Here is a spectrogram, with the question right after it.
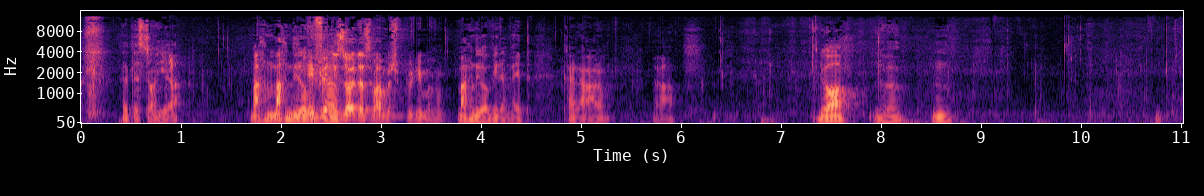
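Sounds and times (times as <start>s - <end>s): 
speech: 0.4s - 1.1s, 1.7s - 6.5s, 7.3s - 8.8s
moist chewing of food with soft crunches and smacks: 4.7s - 8.1s, 8.8s - 11.0s.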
